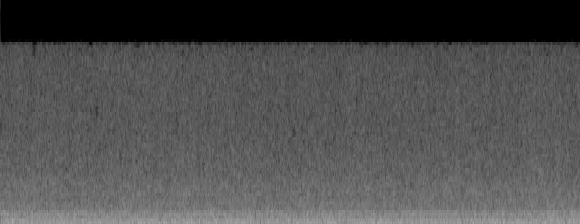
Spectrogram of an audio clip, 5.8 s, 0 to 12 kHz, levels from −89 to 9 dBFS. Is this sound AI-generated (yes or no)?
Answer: no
